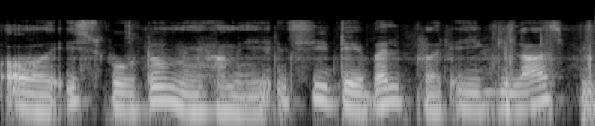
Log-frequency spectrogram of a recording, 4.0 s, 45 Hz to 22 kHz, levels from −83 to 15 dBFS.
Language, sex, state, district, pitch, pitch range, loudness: Hindi, male, Himachal Pradesh, Shimla, 125 Hz, 115-155 Hz, -17 LUFS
